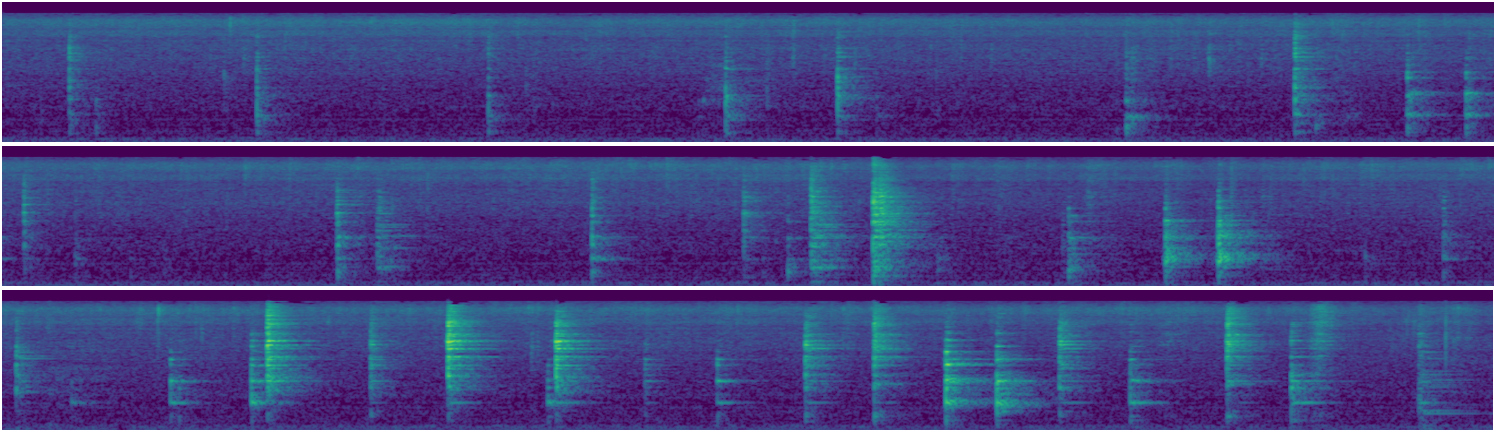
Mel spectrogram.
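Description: Cooking utensil scraping and clicking against pans as cooked brown rice is scooped out of a stainless saucepan and stirred into a hot frying pan, with a light sizzle. The strokes are scattered at first and come thick and fast from about halfway through, over a steady low hum.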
